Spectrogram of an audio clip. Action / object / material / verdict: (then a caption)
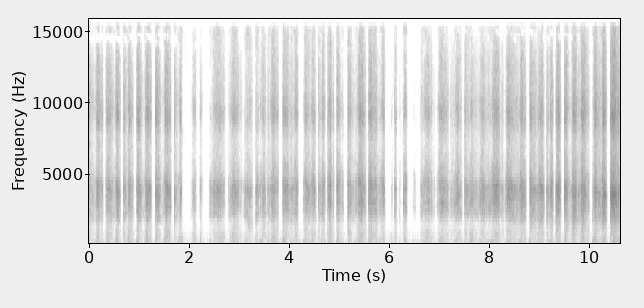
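scrape / graphite pencil on paper sheet / paper / none. A sharpened wooden graphite pencil, held in the hand, writes cursive strokes across a flat sheet of lined writing paper. Its bright, dry scratching comes in quick, separate bursts, with brief pauses between strokes. The sound is almost entirely high-pitched, with no low-end body.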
